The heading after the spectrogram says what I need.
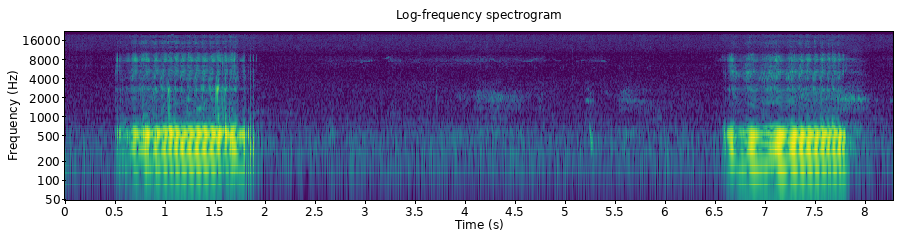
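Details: Sleeping dog snoring very loudly: two long, loud, buzzing snores about six seconds apart, with quiet breathing between them.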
